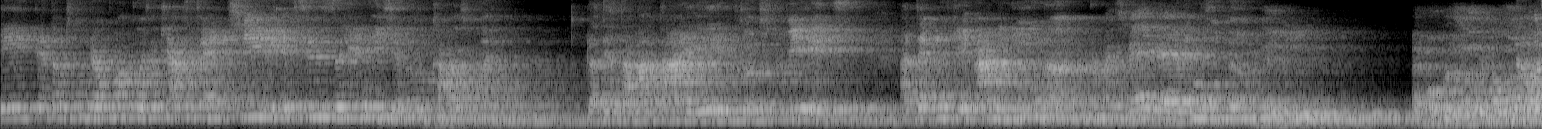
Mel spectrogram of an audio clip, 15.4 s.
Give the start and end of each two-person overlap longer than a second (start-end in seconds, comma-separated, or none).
none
